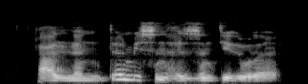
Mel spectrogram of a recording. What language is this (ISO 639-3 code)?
kab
